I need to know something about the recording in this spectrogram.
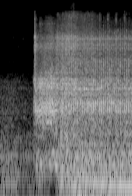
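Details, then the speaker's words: Diesel engine after cylinder head (culasse) work and correct timing: catches quickly and settles into a steady even idle, no knocking; earlier tick came from wrong timing, now normal sound. "هذا هذا الصوت الطبيعي اع لدي هذا الصوت الطبيعيع لدي بوان صحيح"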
